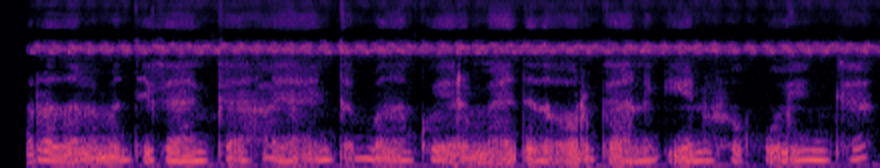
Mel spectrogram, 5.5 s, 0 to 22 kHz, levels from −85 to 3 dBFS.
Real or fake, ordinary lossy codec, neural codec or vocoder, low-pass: fake; none; vocoder, 44.1 kHz, 128 mel bands, Pupu-Vocoder; none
